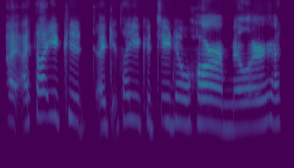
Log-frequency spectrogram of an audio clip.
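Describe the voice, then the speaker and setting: A woman's voice: a little high, fast, bright, forceful tone, highs cut off. A woman chatting casually as a player in a tabletop roleplaying game. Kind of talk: casual chat.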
